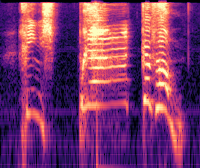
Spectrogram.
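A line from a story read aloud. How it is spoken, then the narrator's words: Shrieking. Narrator (Dutch): gilde Leentje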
